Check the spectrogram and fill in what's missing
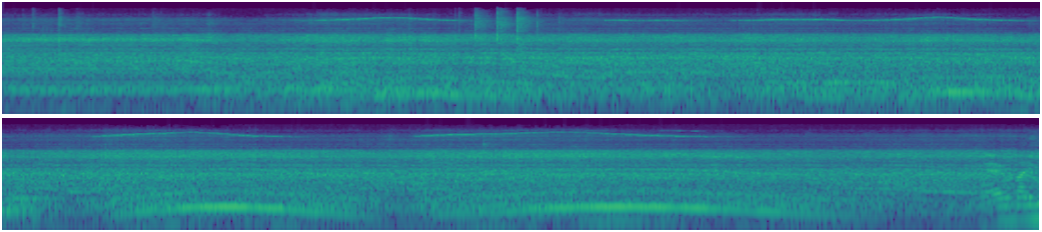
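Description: Idling truck engine from a Mack Anthem in American Truck Simulator, a loud steady diesel drone with rising and falling rumbles, heard on its own throughout.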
